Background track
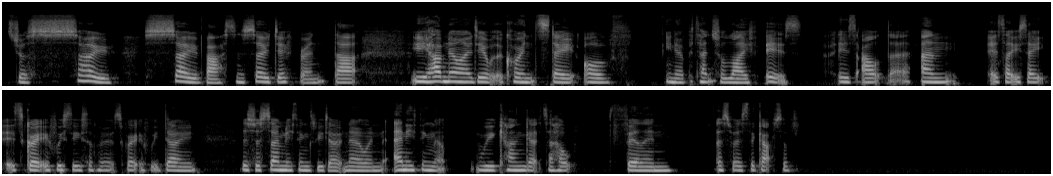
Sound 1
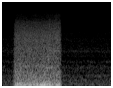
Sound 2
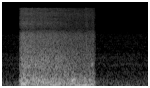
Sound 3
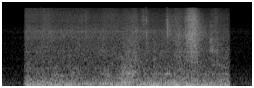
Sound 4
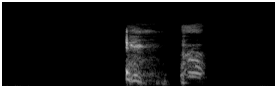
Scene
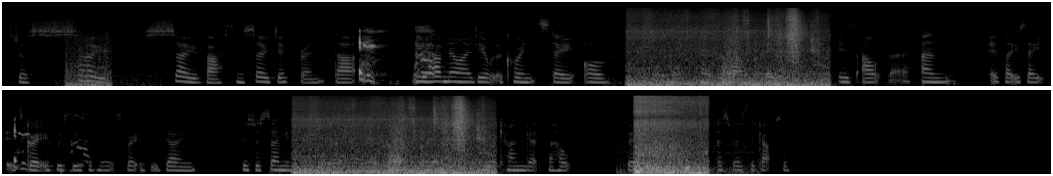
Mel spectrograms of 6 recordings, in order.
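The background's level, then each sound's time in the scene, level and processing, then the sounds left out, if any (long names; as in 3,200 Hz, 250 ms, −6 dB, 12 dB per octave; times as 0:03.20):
background track −19 dB
0:00.51: mix in 1 −14 dB + downward compressor, threshold −27 dBFS
0:02.33: mix in 4 −11.5 dB
0:06.01: mix in 3 −11 dB
0:09.37: mix in 4 −16 dB + spectral dynamics exaggerated over time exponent 3
0:13.16: mix in 3 −8.5 dB
0:16.63: mix in 2 −9.5 dB + bass and treble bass +3 dB, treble +14 dB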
